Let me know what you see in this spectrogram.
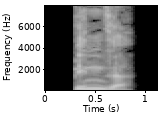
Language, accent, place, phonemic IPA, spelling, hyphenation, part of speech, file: German, Germany, Berlin, /ˈbɪnzə/, Binse, Bin‧se, noun, De-Binse.ogg
- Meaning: 1. bent, rush (grass) 2. ellipsis of Binsenweisheit 3. state of failure, wreckedness, almost exclusively in the following construction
